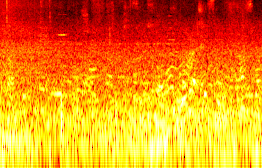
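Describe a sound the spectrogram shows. Footsteps tap on wet paving stones.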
